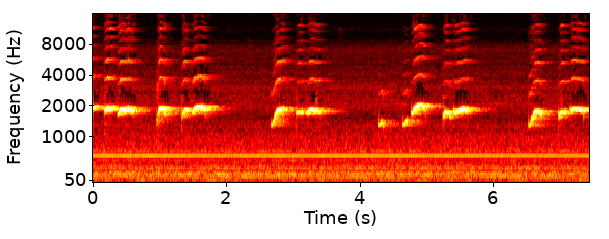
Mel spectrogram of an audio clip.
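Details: Cockatiel whistling a song of clear, rising-then-level whistled phrases, several notes to a phrase, with brief pauses between phrases over a steady low electrical hum.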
